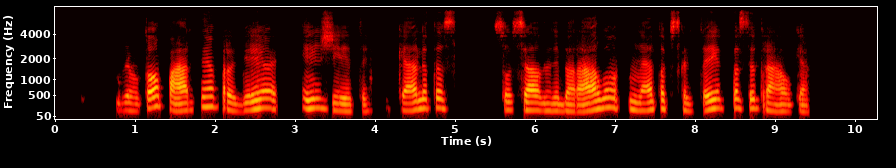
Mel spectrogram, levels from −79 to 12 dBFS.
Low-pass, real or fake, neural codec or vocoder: 7.2 kHz; fake; codec, 16 kHz in and 24 kHz out, 1.1 kbps, FireRedTTS-2 codec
